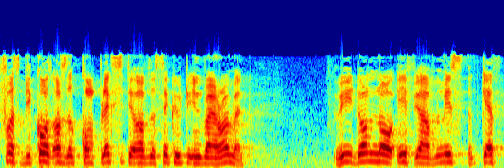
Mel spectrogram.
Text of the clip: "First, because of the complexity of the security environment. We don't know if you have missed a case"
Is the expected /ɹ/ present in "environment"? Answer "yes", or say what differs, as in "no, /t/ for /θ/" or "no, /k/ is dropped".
yes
